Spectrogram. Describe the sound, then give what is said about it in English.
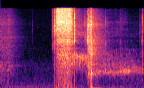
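A loud fizzing rush of a vanilla oatmeal milk stout beer being poured, with a sharp splash partway through, then a softer steady trickle and fizz. Brief, with no voices. “And you pour that bitch like that this.”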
